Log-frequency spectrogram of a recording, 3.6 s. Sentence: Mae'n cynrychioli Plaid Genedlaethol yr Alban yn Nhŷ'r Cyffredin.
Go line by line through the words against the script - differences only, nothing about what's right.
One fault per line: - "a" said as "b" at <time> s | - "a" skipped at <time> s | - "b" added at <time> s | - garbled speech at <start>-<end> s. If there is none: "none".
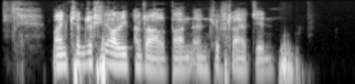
- "Plaid Genedlaethol" skipped at 1.3 s
- "Nhŷ'r" skipped at 2.1 s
